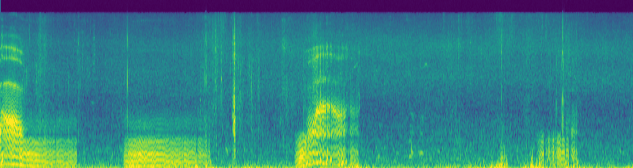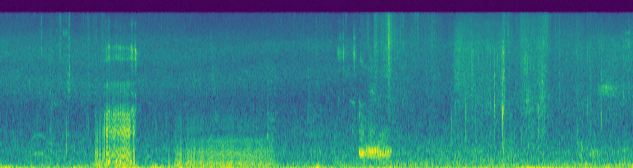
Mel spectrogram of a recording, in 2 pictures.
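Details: Free-roaming cats on Aishima cat island, Fukuoka, Japan, in the mating season; an adult cat in heat approaches a light ginger tabby kitten. Repeated moaning yowls come in separate bursts every few seconds, over steady low outdoor background noise.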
